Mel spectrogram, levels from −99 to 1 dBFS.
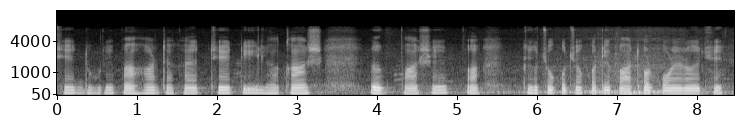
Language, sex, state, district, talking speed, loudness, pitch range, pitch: Bengali, male, West Bengal, North 24 Parganas, 100 wpm, -18 LUFS, 110-120 Hz, 115 Hz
